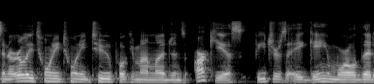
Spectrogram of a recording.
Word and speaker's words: Arceus: I was hoping for a pronunciation of that. Instead, you gave us Arceus. – Arceus.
